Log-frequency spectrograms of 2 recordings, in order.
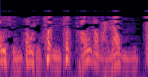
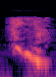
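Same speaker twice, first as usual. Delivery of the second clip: higher, fretful female voice; anxious young woman; 6 semitones higher than usual. Acted. Hong Xuanjiao frets to Feng Yunshan, high and anxious. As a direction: fret that the joke's gone too far. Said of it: "洪宣嬌就好肉緊噉話啦".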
